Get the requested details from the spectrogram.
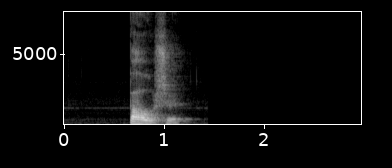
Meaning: pause, break
- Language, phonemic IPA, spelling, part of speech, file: Dutch, /ˈpɑu̯.zə/, pauze, noun, Nl-pauze.ogg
